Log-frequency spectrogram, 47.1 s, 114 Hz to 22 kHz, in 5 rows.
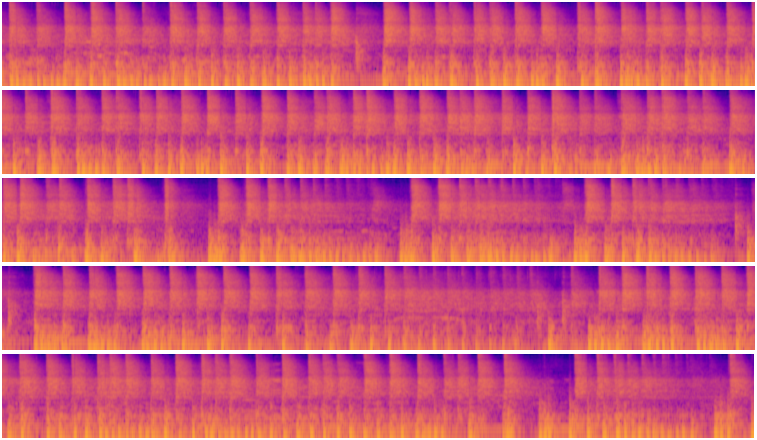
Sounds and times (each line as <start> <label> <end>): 0.0 Crowd cheers 2.8
0.0 Percussion 47.0
31.8 Crowd cheers 35.5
